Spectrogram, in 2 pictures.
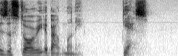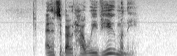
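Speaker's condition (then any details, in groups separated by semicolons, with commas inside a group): No condition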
